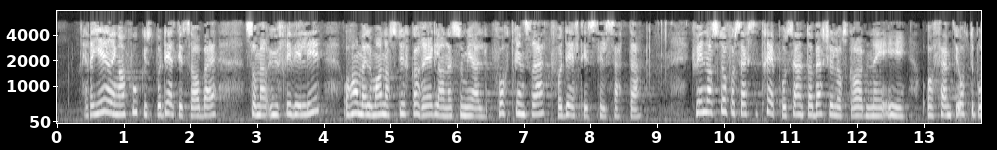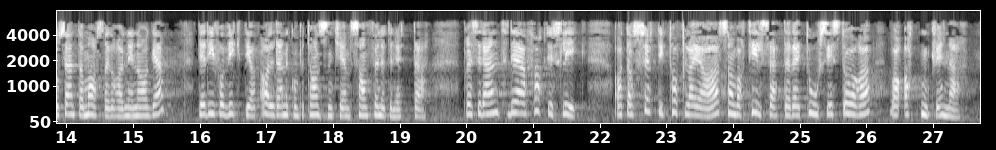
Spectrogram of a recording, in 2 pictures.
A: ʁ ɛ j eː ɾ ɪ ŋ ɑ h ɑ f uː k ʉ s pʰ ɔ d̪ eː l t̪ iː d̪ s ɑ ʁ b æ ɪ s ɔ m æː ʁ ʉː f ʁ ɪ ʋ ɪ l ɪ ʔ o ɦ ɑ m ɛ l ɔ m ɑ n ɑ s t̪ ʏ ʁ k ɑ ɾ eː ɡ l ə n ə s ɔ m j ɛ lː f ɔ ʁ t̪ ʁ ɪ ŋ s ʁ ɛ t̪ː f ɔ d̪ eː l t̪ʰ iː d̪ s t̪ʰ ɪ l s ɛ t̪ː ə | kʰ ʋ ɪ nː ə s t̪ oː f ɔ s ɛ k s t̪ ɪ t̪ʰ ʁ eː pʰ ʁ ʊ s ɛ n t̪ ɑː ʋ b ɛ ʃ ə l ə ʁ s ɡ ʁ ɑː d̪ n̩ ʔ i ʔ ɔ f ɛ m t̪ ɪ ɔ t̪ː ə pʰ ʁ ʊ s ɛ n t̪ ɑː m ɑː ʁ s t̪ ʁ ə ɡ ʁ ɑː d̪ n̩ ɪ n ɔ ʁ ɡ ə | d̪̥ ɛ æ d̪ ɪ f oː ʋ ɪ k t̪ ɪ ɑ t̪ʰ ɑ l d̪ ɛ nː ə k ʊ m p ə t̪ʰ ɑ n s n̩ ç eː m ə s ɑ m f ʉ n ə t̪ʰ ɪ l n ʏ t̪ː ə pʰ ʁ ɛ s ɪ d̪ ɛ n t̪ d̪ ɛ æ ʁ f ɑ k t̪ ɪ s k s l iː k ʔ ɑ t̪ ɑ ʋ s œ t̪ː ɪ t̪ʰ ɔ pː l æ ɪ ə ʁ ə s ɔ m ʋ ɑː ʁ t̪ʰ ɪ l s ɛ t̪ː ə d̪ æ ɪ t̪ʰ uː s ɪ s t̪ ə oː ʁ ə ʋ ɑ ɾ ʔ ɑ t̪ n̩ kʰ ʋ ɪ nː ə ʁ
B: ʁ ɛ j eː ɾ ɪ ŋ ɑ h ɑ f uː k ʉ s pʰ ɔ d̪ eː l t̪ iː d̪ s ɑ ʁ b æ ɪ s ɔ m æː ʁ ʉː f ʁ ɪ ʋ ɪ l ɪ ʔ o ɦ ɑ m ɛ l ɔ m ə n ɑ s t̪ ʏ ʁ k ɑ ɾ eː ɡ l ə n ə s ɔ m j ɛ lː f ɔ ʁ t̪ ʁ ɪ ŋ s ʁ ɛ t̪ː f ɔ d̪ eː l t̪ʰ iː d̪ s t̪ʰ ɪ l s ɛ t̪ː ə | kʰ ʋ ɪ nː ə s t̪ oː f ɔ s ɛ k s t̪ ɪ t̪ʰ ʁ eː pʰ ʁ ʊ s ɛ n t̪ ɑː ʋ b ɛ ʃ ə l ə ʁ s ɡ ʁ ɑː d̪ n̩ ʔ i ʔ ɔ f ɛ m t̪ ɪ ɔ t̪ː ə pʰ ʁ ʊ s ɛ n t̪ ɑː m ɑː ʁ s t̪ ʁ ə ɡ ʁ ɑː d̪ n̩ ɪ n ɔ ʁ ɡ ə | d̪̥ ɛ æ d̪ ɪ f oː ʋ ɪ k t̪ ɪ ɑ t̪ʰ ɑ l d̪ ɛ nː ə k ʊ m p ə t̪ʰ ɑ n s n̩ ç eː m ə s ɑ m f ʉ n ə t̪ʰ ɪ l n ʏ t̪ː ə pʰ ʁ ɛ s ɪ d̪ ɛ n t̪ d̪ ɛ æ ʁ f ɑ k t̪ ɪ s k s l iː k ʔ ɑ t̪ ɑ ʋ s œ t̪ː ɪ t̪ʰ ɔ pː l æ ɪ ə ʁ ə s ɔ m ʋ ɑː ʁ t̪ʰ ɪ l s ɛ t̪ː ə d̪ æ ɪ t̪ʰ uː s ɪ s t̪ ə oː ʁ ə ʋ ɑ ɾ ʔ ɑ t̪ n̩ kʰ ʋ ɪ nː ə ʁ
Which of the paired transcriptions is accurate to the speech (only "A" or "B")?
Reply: A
